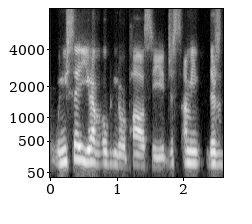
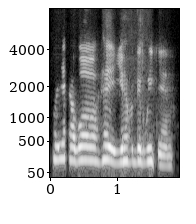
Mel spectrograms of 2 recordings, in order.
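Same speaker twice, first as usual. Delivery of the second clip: higher, breezy and dismissive, not listening; mock brush-off; 5 semitones higher than usual. Leader brushing off a struggling airman before the weekend, mock breezy. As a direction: wave them off cheerily to end the talk. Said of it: "respond genuine, show some empathy".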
